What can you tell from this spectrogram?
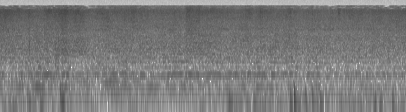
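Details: German wasps at their nest, many insects flying around while the nest is treated; a low, steady droning hum with soft thuds and knocks.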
